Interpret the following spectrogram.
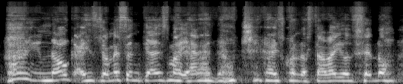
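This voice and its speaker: A man's voice: high voice, fairly even intonation, moderate pace, a bit bright, a little hiss or hum. A man with a Mexican accent doing a crude comedic rant in a brash female persona, mixing English words into his Spanish and constantly calling out to "guys".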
